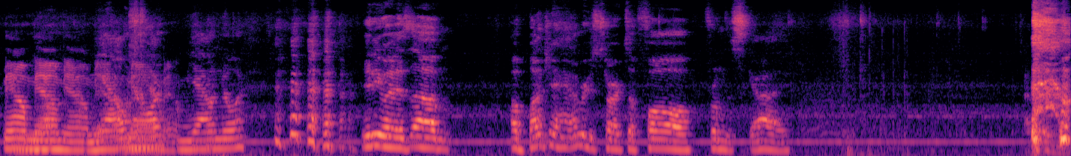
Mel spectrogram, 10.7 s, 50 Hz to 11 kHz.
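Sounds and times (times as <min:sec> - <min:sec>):
speech: 0:00.0 - 0:08.0
laughter: 0:02.8 - 0:03.7
person coughing from something caught in the back of the throat: 0:10.3 - 0:10.7.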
